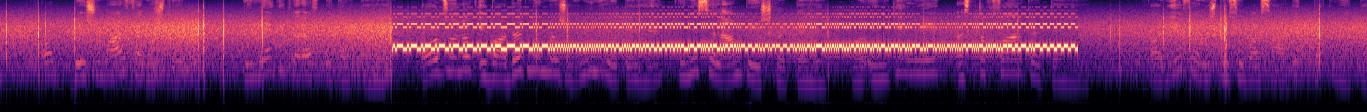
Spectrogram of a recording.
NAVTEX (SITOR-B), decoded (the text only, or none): DEFESA CONTRA AS ARTES DAS TREVAS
